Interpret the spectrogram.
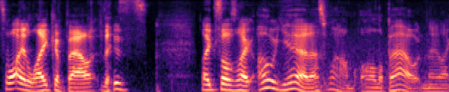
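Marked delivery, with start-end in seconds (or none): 2.6-4.2 cocky, swaggering, boastful tone. Retelling how a game character talks to everyone: imitating cocky Saul. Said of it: "acts like such a cocky prick".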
